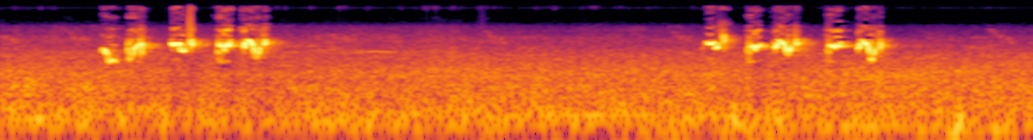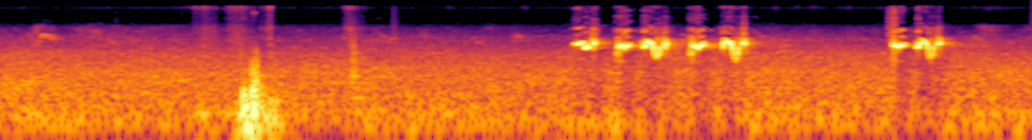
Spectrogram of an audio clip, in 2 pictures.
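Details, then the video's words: ['Bulbul song from the wild, played to get silent bulbuls singing: bursts of four or five fast chirpy whistled notes repeated every few seconds, with one dull knock midway and a low hum throughout.'] "تغريد لفتح البلابل الوحشية الساكتة"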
